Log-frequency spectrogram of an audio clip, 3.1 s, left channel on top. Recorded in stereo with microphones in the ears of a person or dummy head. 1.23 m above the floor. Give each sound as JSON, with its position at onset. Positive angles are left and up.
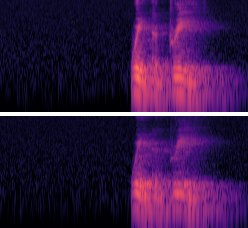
{"t": 1.6, "sound": "a man speaking", "side_deg": 50, "distance_m": 0.5}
